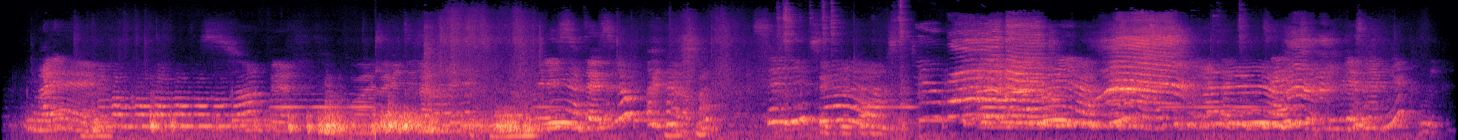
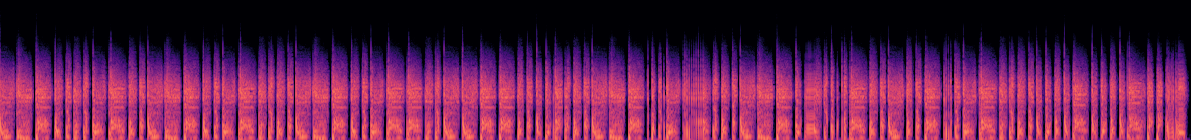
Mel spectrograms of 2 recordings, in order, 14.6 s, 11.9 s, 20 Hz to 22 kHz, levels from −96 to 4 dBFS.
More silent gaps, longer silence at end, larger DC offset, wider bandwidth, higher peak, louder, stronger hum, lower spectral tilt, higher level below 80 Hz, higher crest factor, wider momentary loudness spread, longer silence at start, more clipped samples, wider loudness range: neither; first, 0.2 s vs 0.05 s; neither; first, 20 kHz vs 7.8 kHz; about the same, -2 dBFS vs -4 dBFS; first, -21 LUFS vs -24 LUFS; neither; second, -4.5 dB/octave vs -7.5 dB/octave; second, -48 dBFS vs -36 dBFS; about the same, 20 dB vs 20 dB; first, 12 LU vs 2 LU; first, 0.25 s vs 0 s; neither; first, 5 LU vs 1 LU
